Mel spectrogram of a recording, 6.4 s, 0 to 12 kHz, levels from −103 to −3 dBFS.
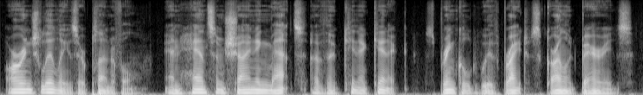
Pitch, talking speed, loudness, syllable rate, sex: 85 Hz, 150 wpm, -20 LUFS, 5.4 syllables/s, male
